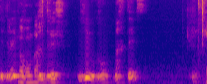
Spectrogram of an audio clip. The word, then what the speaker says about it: Barthes: crois, de Roland Barthes, comme il ne sait pas prononcer Roland Roland Barthes, Barthes, il dit Roland Barthez, parce qu'il pense que,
